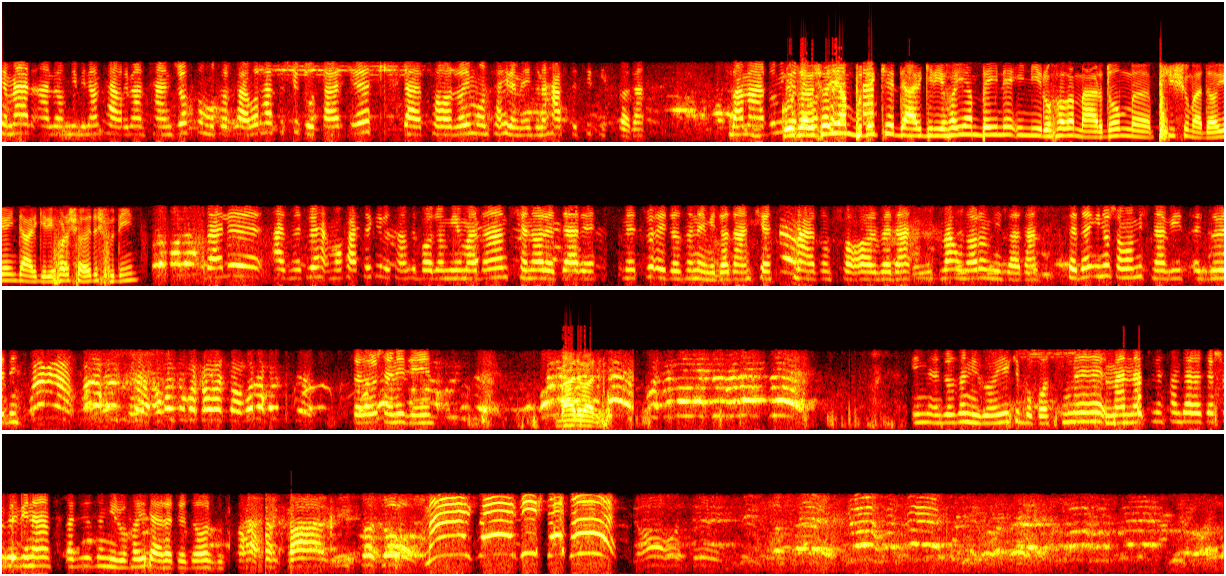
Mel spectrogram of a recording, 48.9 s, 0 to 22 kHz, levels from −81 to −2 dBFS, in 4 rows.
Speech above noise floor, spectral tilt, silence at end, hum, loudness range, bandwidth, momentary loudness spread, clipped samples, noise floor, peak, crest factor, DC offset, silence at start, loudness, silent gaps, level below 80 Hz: 21 dB; -1 dB/octave; 0 s; none; 6 LU; 4.3 kHz; 14 LU; under 0.1%; -37 dBFS; 0 dBFS; 16 dB; under 0.1%; 0 s; -15 LUFS; none; -54 dBFS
